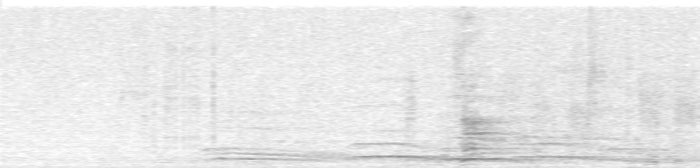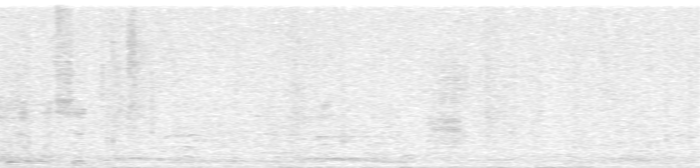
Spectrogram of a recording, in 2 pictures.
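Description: Quiet hall ambience: faint distant voices over a steady low hum, with one brief sharper sound about three and a half seconds in.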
